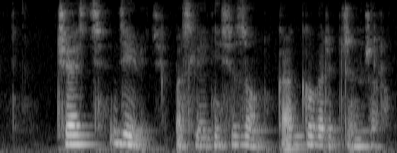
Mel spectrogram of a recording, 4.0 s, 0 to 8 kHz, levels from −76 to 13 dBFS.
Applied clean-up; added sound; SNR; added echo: none; none; none; none.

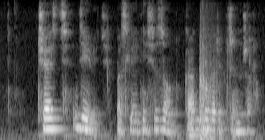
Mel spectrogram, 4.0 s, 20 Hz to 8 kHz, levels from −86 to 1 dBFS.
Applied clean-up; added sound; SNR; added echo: none; Slam / Car; 12 dB; none.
